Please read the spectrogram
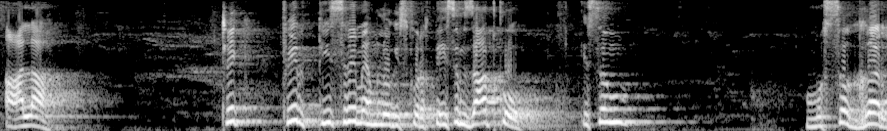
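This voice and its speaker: A teacher walks through a grammar lesson, saying each term twice and firing off check questions. The tone is soft and mellow. The voice rings in an echoey indoor room with a long tail of reverb. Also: medium pitch. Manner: repeats key terms, asks quick check questions. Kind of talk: classroom grammar lesson at a board.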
